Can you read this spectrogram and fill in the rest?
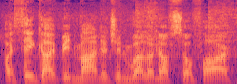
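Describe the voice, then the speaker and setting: A man's voice: fairly high pitch, fairly even intonation, a little fast, bright, forceful tone, a little hiss or hum. Self-assured young male assassin trainee. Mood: wry. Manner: wry, teasing, self-assured. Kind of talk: video game cutscene acting.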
